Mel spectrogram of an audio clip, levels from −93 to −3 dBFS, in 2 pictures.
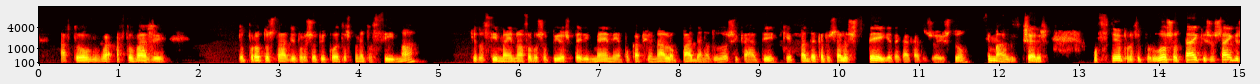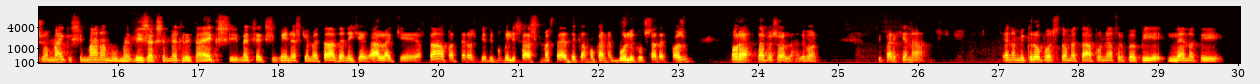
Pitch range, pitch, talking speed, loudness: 105-135 Hz, 120 Hz, 200 wpm, -29 LUFS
